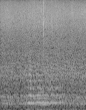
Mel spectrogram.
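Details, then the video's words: Many busy bees making honey, heard as a dense, steady, low droning buzz. A brief louder hum swells as one bee passes close. "The sound of many busy bees"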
